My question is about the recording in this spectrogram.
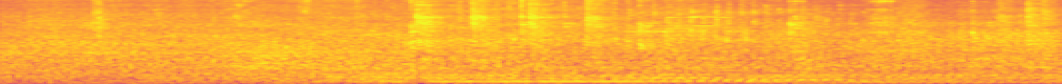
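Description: Steady motor vehicle engine hum in the background, swelling louder about two seconds in and easing off near the end, with a few sharp clicks in the middle.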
